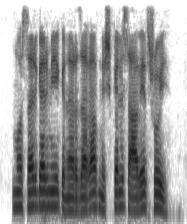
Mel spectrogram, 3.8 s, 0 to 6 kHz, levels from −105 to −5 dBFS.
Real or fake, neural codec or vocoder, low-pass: real; none; 5.4 kHz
